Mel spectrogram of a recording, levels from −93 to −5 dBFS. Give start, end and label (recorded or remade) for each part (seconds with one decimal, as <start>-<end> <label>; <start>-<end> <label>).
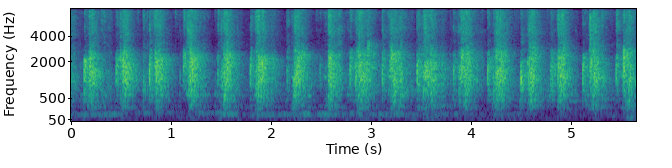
0.0-3.7 remade; 3.7-4.8 recorded; 4.8-5.7 remade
